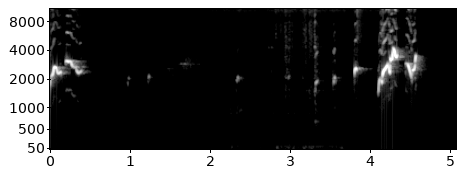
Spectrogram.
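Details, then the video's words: Mountain red-whiskered bulbul singing combatively while flapping its wings: a warbled opening phrase, sparse soft chirps over a low rustle, then a loud tumbling run of looping whistles. "Chào mào núi hót cực xung, đập cánh liên tục"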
